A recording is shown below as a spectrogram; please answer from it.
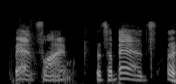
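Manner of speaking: pitched way up, done badly. Trying to do a Cartman voice: horrible Cartman impression. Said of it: "That was a horrible impression".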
